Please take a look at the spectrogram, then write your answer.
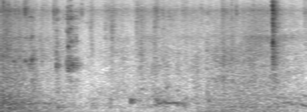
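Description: Racing pigeons around a loft cooing in soft, low, rolling calls, several birds close by, with faint scuffles and a brief flutter in the background.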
